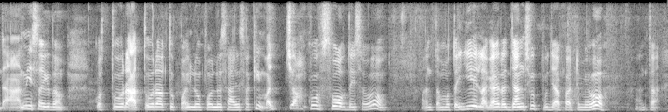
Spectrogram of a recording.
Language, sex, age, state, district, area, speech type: Nepali, female, 45-60, West Bengal, Jalpaiguri, rural, spontaneous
